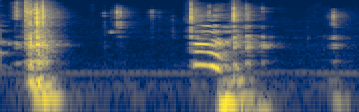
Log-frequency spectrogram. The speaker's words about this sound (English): I didn't want it falling of its own accord, so I pushed it down. It was almost done. It's my metal dice.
